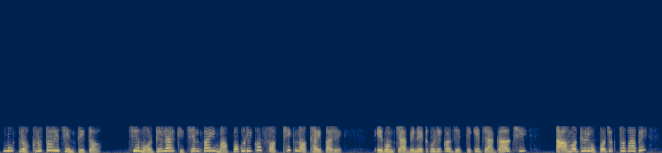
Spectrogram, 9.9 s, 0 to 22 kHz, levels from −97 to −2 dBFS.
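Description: G.729 codec damage runs from start to finish and is plainly audible. The speech has been rebuilt frame by frame from a vocal-tract filter, a pitch predictor and a handful of pulses, which fits an 8 kbit/s G.729A coder. Everything above 4 kHz is gone, so consonants lose their crispness, and the pulse-based excitation leaves the voice sounding rough, buzzy and faintly synthetic throughout.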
